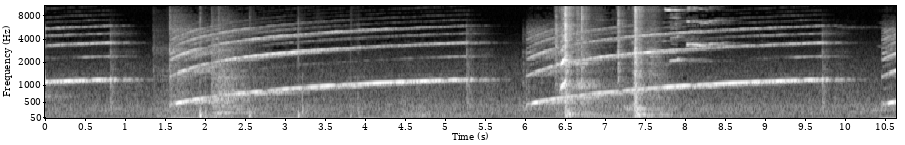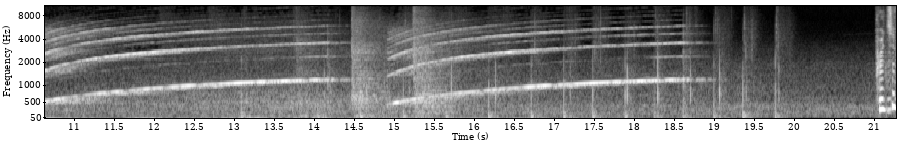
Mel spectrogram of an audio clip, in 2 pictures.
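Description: A school alarm in the game Life Is Strange sounds as a repeating rising electronic wail, four long upward sweeps spaced several seconds apart, steady and fairly loud over faint background noise, with no talk.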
